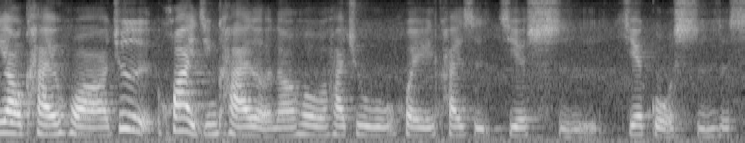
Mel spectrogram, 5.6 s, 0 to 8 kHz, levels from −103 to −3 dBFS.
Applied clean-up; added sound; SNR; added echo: none; none; none; none.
